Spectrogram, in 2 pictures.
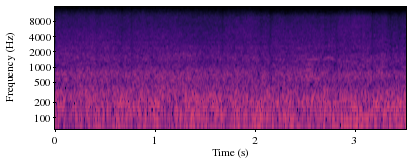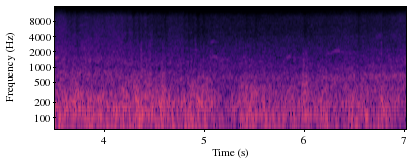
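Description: Sea surf washing onto a sandy beach, with wind buffeting the microphone.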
